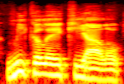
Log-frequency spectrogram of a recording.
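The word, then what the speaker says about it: Michele Chiarlo: Unfortunately, Michele, the real pronunciation is Michele Chialo.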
